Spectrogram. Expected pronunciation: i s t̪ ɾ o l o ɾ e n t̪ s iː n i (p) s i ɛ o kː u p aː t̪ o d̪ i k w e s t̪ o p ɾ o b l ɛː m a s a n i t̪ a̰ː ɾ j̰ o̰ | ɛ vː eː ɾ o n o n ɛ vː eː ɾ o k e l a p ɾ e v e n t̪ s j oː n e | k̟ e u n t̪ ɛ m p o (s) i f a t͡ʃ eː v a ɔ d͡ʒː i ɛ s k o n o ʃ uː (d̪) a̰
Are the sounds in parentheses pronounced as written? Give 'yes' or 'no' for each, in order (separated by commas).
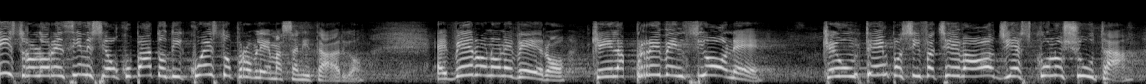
no, yes, no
